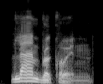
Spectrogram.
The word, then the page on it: lambrequin: British English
